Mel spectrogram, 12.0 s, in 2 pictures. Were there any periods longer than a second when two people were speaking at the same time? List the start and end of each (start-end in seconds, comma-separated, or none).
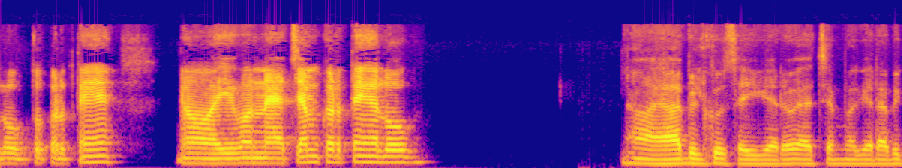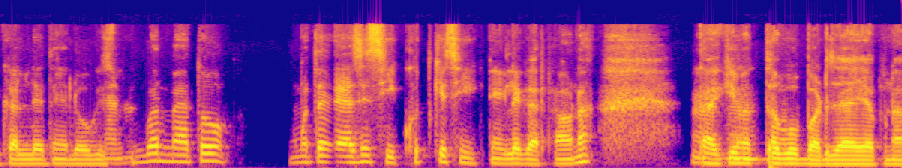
none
